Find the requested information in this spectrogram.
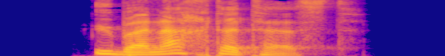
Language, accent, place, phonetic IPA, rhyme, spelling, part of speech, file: German, Germany, Berlin, [yːbɐˈnaxtətəst], -axtətəst, übernachtetest, verb, De-übernachtetest.ogg
- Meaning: inflection of übernachten: 1. second-person singular preterite 2. second-person singular subjunctive II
